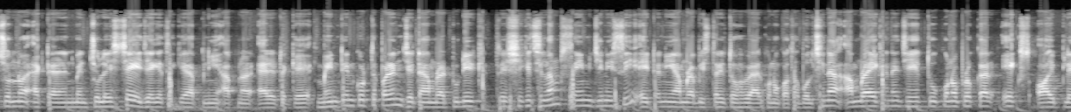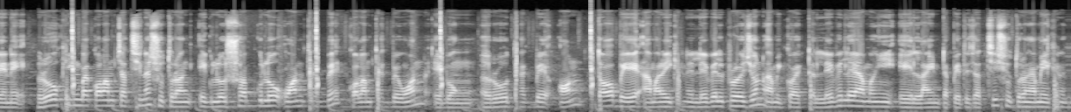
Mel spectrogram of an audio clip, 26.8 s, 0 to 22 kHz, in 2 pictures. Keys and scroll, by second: 18.6 Return, 18.6 1, 26.4 typing.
